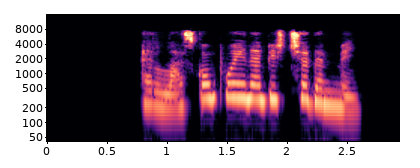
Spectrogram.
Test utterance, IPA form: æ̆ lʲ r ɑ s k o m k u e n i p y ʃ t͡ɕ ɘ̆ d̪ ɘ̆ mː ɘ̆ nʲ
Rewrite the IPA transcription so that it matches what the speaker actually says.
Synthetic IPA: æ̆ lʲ l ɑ s k o m p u e n æ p i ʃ t͡ɕ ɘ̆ d̪ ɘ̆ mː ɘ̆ nʲ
